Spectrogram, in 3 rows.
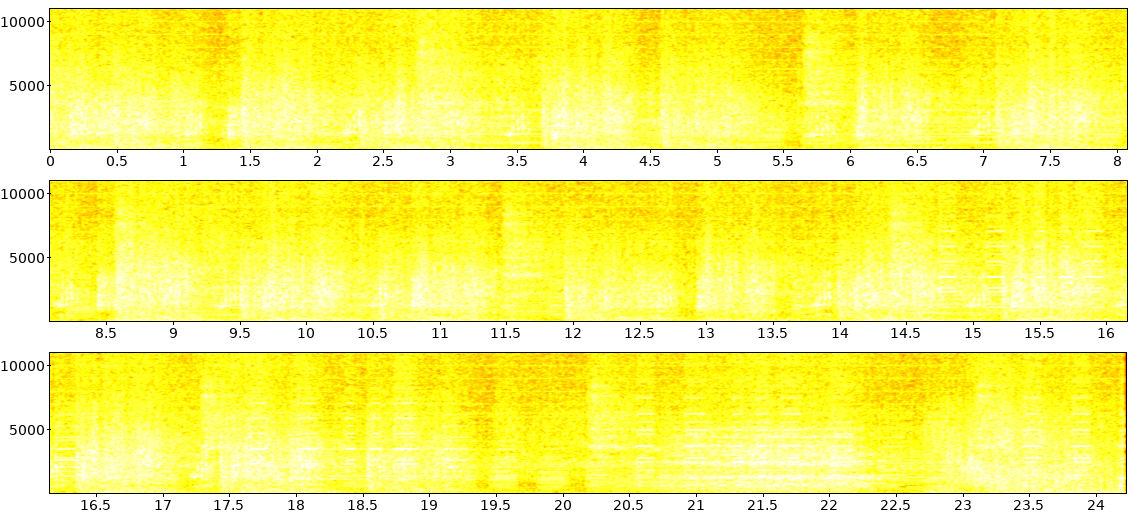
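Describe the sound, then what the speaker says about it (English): Shockwave attack from Dogadon, the boss in Donkey Kong 64, producing loud, continuous crashing and smashing booms layered over busy game music and effects throughout. "Oh, yep, he has a shockwave attack"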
